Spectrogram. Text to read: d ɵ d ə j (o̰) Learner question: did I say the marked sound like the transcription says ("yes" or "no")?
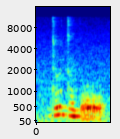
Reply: yes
